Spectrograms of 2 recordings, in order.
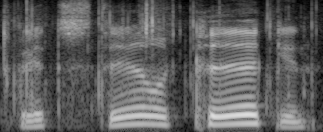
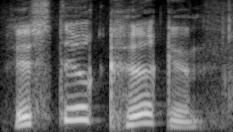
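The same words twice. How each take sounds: First: Slow southern drawl on cooking; southern accent. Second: Said in the usual way. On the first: Real, not acted. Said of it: "Dang, I sounded so southern right there". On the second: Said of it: "I sounded so southern right there".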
